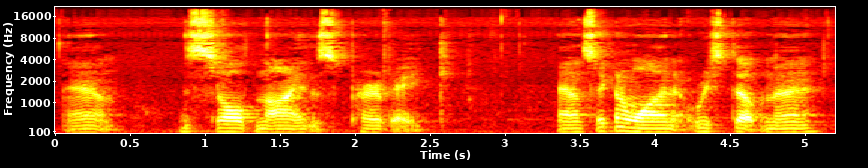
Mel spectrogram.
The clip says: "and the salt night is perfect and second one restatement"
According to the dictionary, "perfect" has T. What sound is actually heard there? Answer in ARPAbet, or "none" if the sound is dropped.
none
